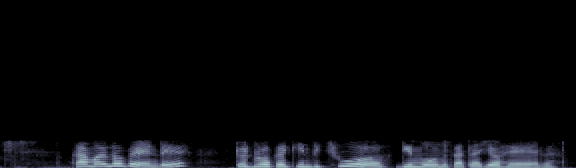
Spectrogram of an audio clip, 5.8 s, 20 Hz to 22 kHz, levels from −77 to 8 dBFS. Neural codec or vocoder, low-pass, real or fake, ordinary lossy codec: codec, 16 kHz in and 24 kHz out, 1.1 kbps, FireRedTTS-2 codec; 3.6 kHz; fake; none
